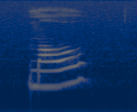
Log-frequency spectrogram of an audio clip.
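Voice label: "mou", second tone, chinese pinyin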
